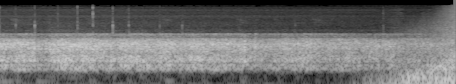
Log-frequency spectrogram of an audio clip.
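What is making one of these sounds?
A radio receiver hisses with loud, steady static.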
